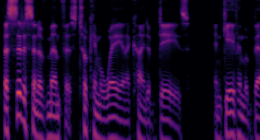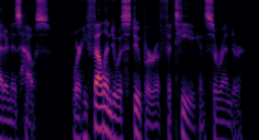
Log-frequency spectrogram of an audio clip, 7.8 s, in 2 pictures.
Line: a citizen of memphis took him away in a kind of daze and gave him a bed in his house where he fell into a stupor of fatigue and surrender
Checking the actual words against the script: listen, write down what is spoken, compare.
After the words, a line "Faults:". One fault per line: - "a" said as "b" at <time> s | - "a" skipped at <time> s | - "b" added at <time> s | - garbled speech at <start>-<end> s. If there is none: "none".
a citizen of memphis took him away in a kind of daze and gave him a bed in his house where he fell into a stupor of fatigue and surrender
Faults:
none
